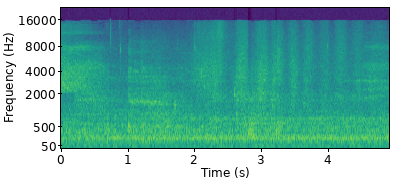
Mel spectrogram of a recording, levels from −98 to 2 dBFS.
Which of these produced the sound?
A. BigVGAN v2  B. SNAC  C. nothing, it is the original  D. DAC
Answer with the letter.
A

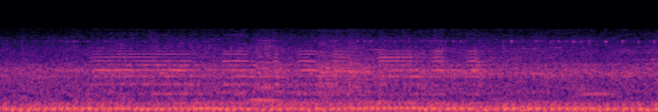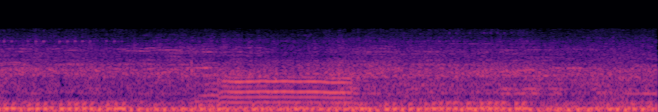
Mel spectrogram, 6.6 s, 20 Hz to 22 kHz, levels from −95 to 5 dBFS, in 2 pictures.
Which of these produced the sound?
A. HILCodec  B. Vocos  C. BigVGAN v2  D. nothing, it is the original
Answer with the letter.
D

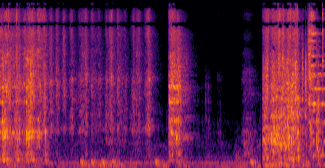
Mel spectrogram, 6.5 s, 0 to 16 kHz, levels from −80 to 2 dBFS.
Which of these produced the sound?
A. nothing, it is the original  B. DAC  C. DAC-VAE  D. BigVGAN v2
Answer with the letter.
A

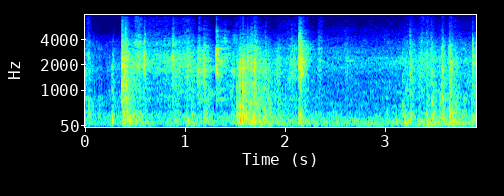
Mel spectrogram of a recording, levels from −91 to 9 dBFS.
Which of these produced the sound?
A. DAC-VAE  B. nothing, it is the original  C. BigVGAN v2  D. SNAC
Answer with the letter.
B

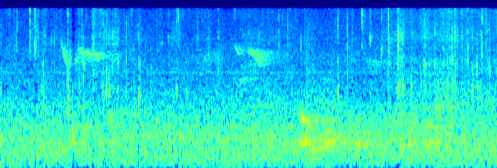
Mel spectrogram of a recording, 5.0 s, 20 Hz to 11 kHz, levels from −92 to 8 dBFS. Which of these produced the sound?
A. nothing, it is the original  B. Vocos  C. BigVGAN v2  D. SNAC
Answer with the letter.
C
